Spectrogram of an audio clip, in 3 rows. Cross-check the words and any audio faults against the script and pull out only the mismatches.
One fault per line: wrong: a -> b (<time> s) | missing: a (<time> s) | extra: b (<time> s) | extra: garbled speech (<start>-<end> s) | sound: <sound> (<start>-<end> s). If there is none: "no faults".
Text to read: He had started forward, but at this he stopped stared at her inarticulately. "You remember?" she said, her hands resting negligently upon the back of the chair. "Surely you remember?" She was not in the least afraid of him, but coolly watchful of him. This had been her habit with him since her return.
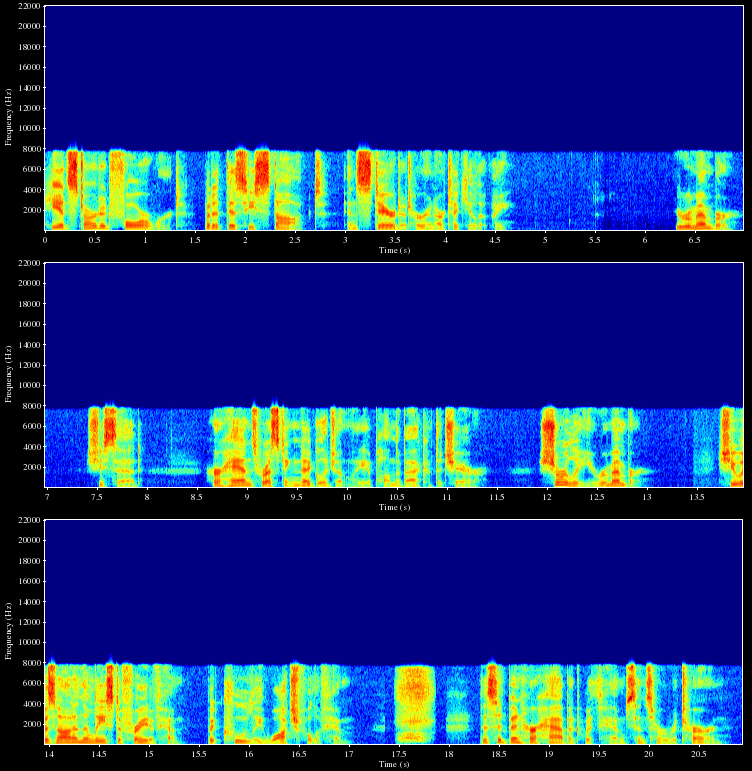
extra: and (3.0 s)
sound: sniff (17.4-17.9 s)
